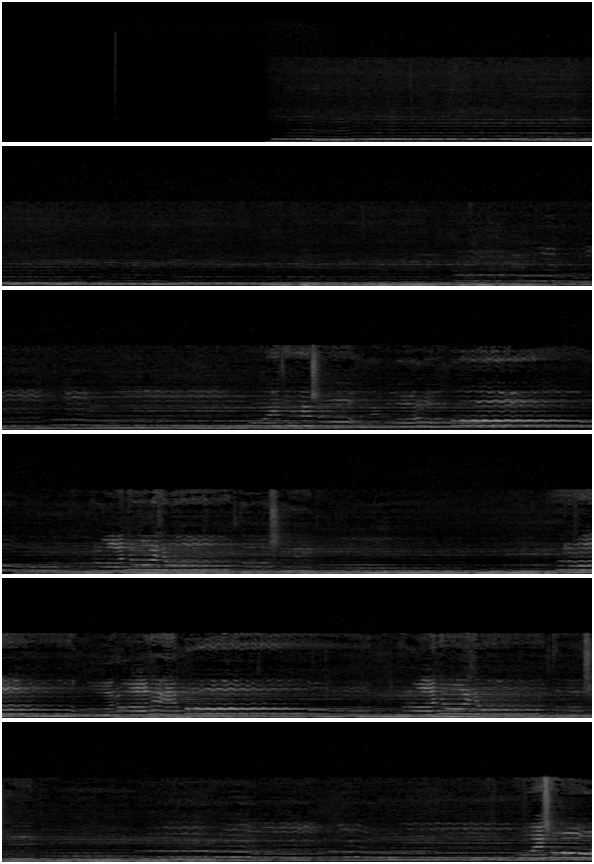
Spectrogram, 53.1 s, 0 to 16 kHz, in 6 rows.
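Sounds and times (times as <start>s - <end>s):
Ukrainian song singing: 4.0s - 53.1s.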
